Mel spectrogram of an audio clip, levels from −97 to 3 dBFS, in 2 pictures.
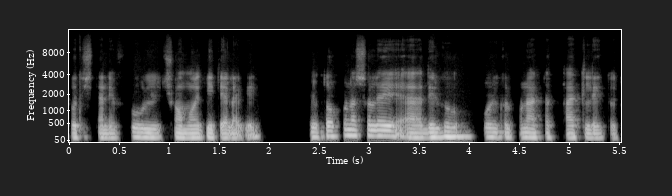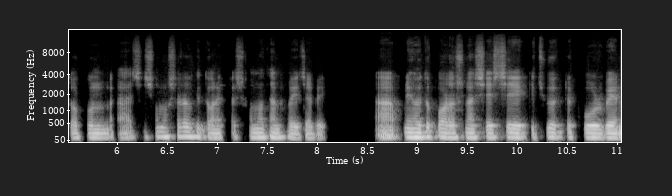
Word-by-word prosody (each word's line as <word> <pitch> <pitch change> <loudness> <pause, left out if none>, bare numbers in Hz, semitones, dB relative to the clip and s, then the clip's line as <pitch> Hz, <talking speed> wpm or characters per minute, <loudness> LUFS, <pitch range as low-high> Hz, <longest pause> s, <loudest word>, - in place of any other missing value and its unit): প্রতিষ্ঠানে 105 -2 -3
ফুল 110 -2 +2 0.2
সময় 105 -1 +3
দিতে 105 -2 +1
লাগে। - - -3 0.5
তো 120 - 0
তখন 135 +3 +1
আসলে 145 -1 +2 0.2
অ্যা 110 - +1
দীর্ঘ 115 +1 +4 0.4
পরিকল্পনা 115 -1 -1
একটা 110 -1 -7
থাকলে 105 -1 -2
তো - - -12
তখন 105 0 -1 0.2
আ - - -5
সেই 120 -1 -14
সমস্যাটাও 125 0 +1
কিন্তু 120 -2 -2
অনেকটা 105 +1 -3
সমাধান 110 0 +1
হয়ে 95 -2 0
যাবে। 95 - -3 0.7
আপনি 115 - -4
হয়তো 110 +2 +5
পড়াশোনা 110 0 +2
শেষে 105 +1 +1 0.2
কিছু - - -11
একটা 110 0 -5
করবেন 105 -1 +5
110 Hz, 165 wpm, -24 LUFS, 105-115 Hz, 0.7 s, হয়তো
